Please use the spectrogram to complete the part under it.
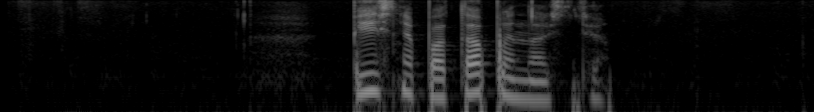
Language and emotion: Russian, neutral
